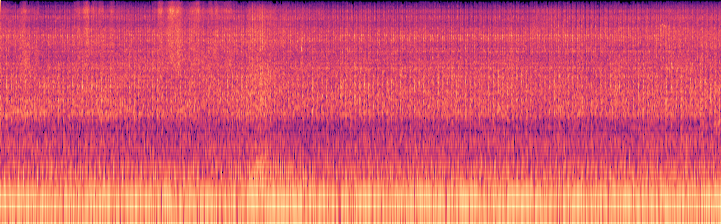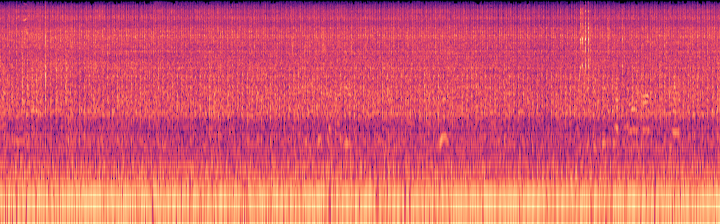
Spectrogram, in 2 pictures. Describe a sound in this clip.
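A quad bike engine idles with a low, steady rumble close by.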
